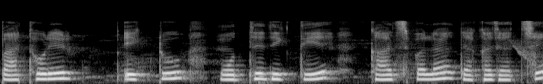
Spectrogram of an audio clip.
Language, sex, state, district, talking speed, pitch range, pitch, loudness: Bengali, female, Jharkhand, Sahebganj, 100 wpm, 225-270 Hz, 240 Hz, -14 LUFS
